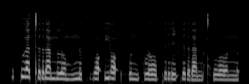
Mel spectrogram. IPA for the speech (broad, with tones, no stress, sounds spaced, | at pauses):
p ɯ˥˩ a̯ t r a˧ m l o˩˦ m n ɯ˨˩ k̚ b ɔ˥˩ ʔ j ɔ˦˥ ʔ f ɯ˨˩ ŋ k l oː˩˦ p r i˦˥ ʔ r a˨˩ n kʰ w o˧ n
